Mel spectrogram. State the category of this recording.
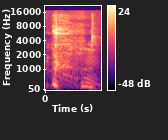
Sound effects > Human sounds and actions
